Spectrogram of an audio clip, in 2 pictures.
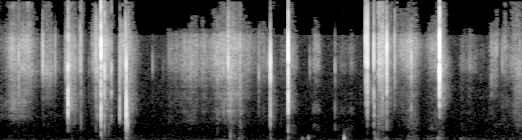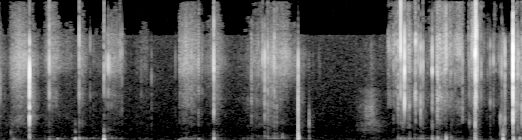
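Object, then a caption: Soap bar wrapped in plastic film. Fingertips rub and scratch the plastic film wrapped around a solid green soap bar with a paper label, working along its edge and top. Quiet, bright crinkles and sharp crackling snaps come in a steady irregular stream over a soft low rumble, swelling into a denser burst near the end.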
